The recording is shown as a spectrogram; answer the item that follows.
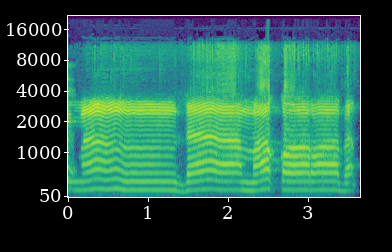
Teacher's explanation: قاف میں قلقلہ ہے، موٹا ہے قاف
